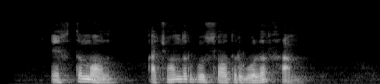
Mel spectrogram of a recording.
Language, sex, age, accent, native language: Uzbek, male, 25-34, Qashqadaryo, Uzbek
